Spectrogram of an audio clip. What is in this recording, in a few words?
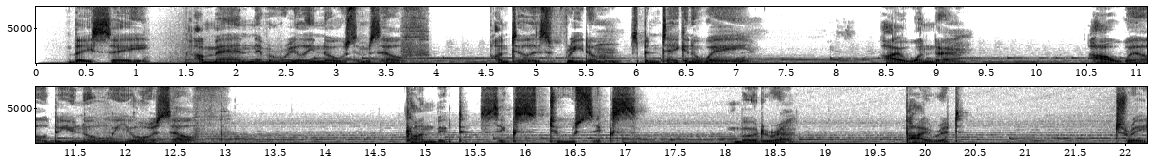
Opening Narration; StarCraft II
